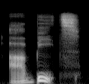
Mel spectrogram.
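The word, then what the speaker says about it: apizza: New Haven locals call their pizza a pizza, pronounced a beats.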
